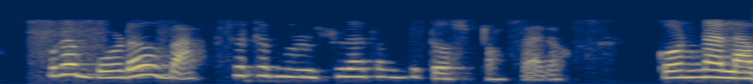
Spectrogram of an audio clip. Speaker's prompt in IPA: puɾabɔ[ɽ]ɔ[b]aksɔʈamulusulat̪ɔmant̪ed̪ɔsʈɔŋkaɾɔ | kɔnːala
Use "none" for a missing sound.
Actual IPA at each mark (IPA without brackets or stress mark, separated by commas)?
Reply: ɽ, b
